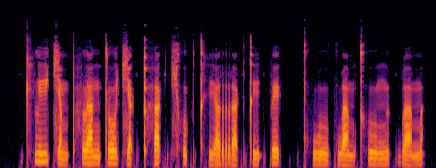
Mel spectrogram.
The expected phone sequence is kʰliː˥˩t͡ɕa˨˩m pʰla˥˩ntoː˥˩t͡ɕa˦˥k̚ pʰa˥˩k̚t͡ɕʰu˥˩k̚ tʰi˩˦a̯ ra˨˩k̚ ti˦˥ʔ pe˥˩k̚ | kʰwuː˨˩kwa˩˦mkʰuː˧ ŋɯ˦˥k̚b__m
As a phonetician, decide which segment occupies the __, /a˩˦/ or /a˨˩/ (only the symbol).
a˩˦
